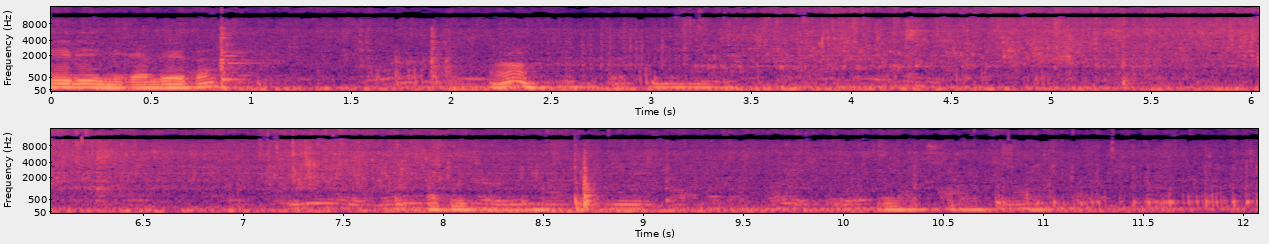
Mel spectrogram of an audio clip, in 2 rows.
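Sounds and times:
water pouring into colander: 0:02.7 - 0:08.4, 0:09.9 - 0:12.0.

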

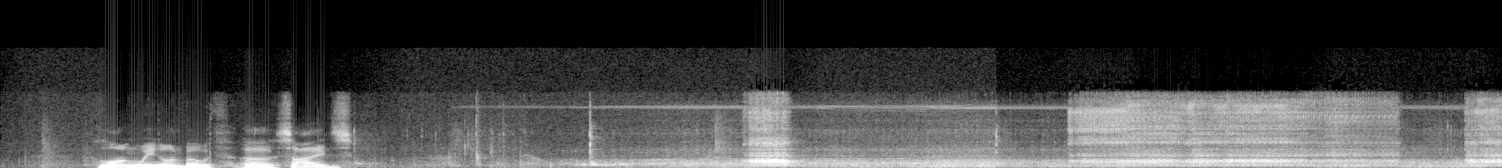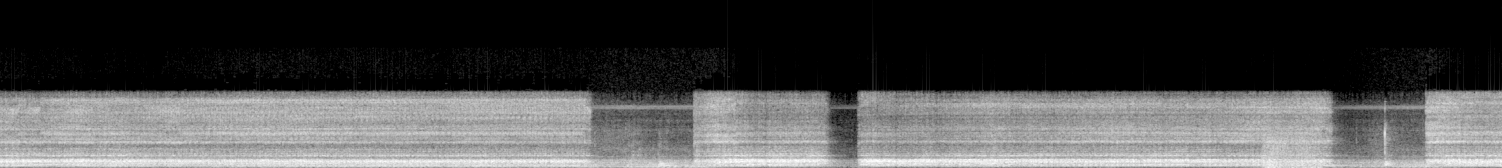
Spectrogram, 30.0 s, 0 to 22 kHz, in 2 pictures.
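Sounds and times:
gouge shaving wood on lathe: 0:06.1 - 0:08.9, 0:10.7 - 0:21.0, 0:22.0 - 0:28.4, 0:29.3 - 0:30.0.

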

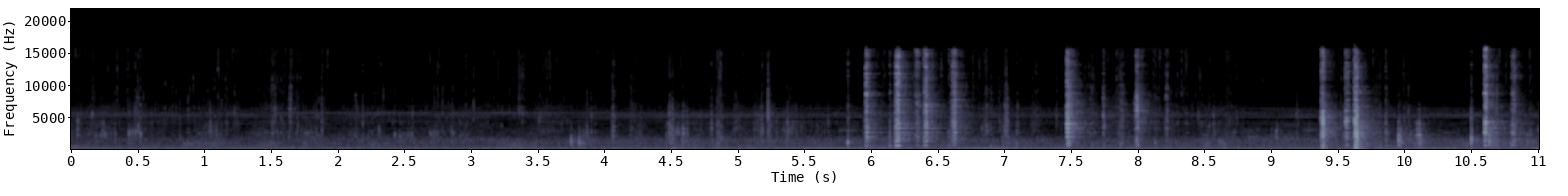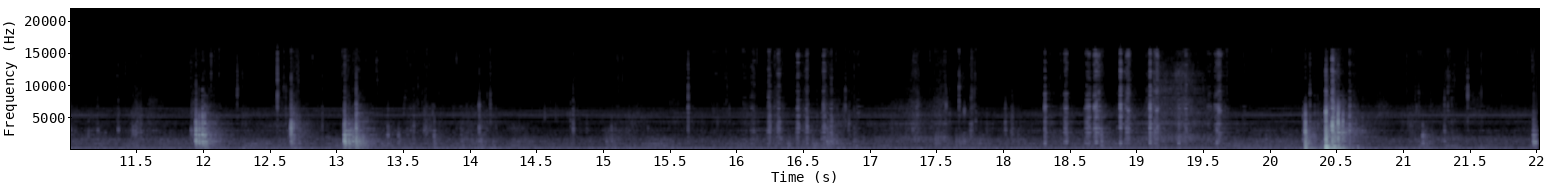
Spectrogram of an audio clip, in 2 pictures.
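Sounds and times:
knife scraping: 0:05.8 - 0:08.3, 0:16.1 - 0:19.8.

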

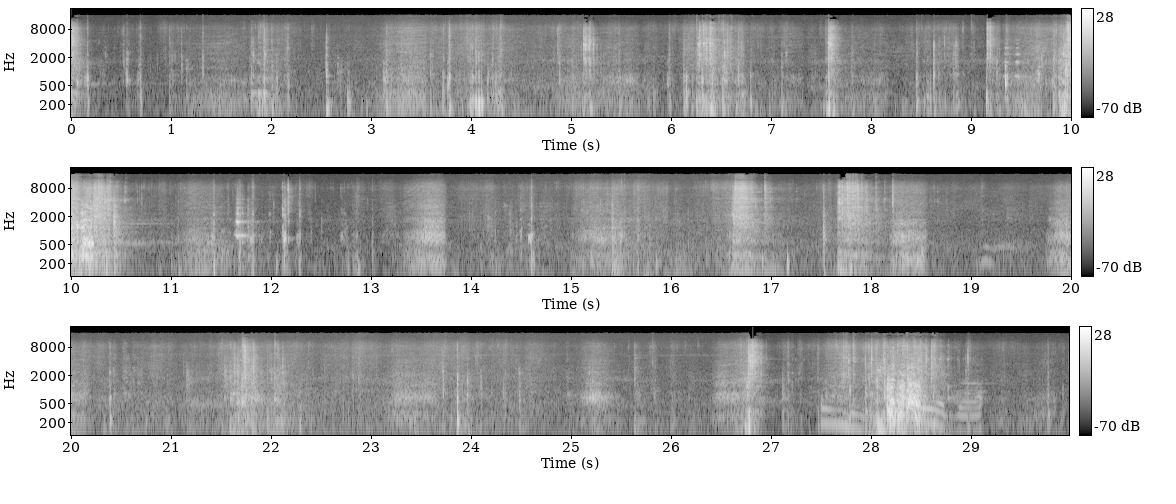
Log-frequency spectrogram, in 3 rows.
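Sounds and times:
pig moving in wire cage: 0:03.1 - 0:13.0, 0:14.2 - 0:18.8, 0:20.0 - 0:25.8, 0:26.6 - 0:29.2.

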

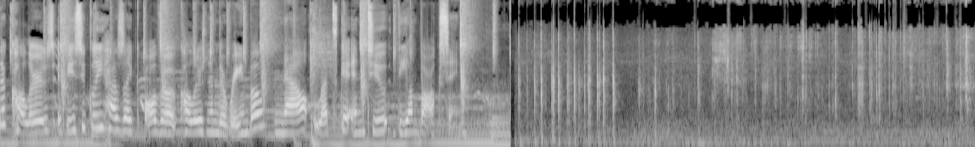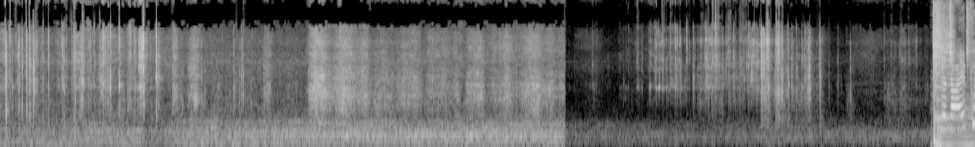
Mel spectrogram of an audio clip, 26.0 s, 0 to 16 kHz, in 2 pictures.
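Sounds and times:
paperboard scraping: 0:06.8 - 0:21.0.

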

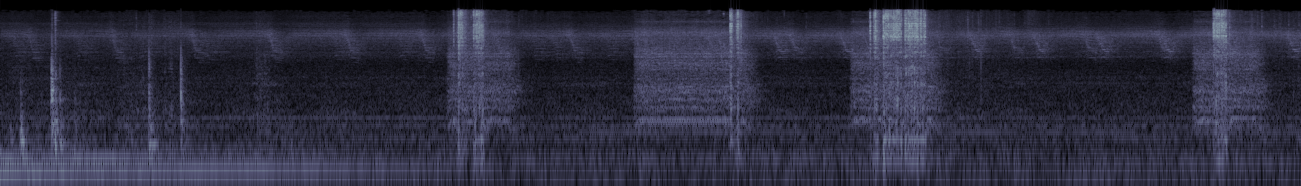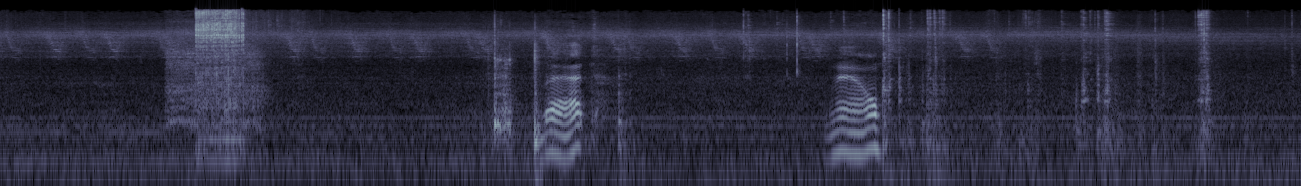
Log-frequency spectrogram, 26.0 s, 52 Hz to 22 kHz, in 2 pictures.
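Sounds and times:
welder arc crackling: 0:04.4 - 0:05.4, 0:06.4 - 0:07.8, 0:08.5 - 0:10.1, 0:11.9 - 0:13.1, 0:14.6 - 0:16.2.

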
